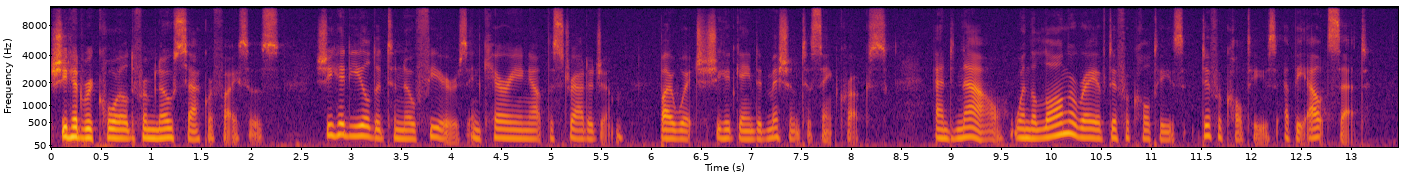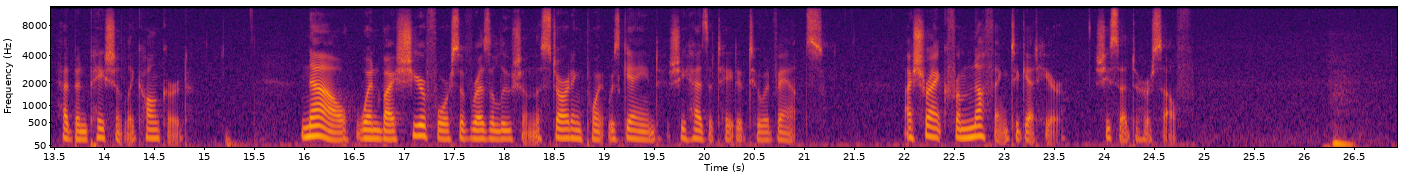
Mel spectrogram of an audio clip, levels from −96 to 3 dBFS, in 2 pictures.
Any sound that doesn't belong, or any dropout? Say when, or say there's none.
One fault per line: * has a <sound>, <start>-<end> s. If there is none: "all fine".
* has a breath, 26.2-26.7 s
